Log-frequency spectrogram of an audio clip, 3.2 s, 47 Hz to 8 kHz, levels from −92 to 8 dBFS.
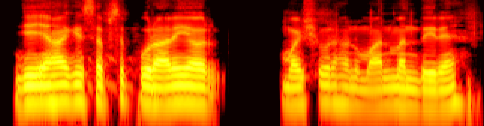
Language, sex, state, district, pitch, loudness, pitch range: Hindi, male, Bihar, Gaya, 120 Hz, -18 LUFS, 110-125 Hz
